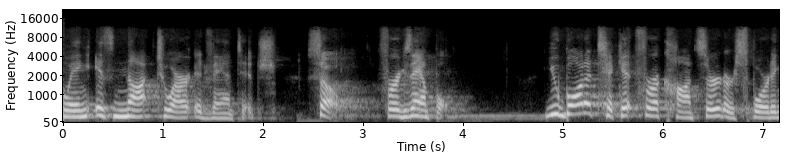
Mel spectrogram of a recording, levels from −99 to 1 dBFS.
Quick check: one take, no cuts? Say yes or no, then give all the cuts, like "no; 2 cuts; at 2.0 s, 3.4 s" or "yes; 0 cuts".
no; 1 cut; at 2.3 s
